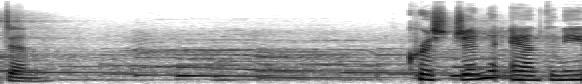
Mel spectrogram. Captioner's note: audience cheers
